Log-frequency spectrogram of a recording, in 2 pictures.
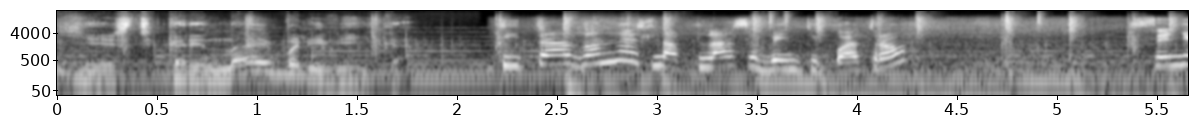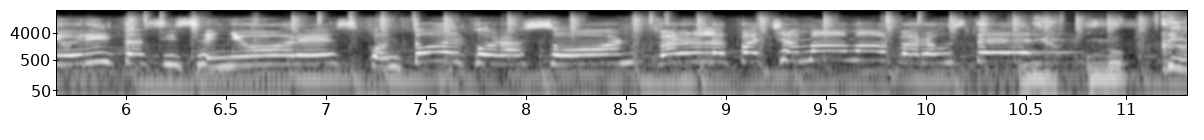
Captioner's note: speaking in Spanish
